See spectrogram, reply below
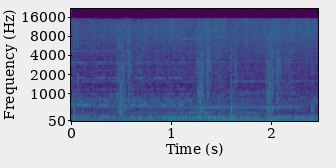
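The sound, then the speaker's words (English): Video game footsteps as the character walks west, moved with the arrow keys, in a steady rhythm, soft regular thuds over a constant humming music bed with held tones. No one speaks. “Just walk. You walk with your arrows. He's walking west right now.”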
